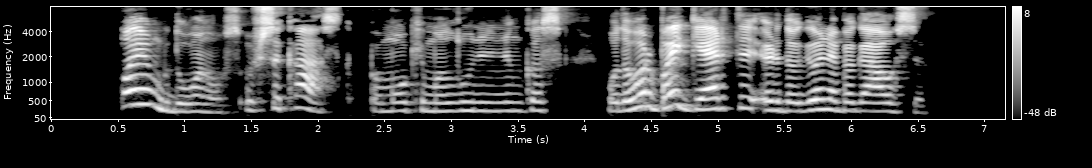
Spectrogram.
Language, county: Lithuanian, Marijampolė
